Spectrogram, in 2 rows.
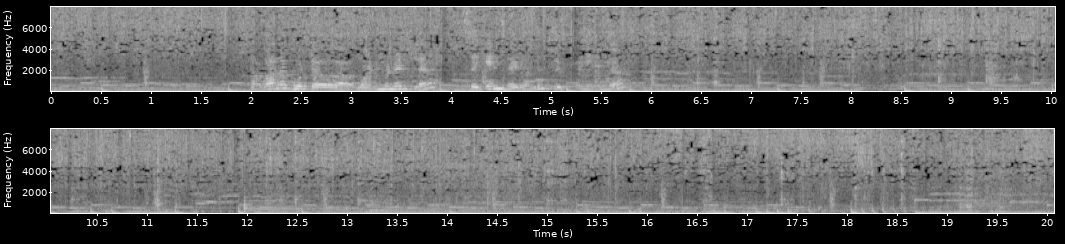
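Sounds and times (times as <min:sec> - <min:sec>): fruit slices sizzling in hot fat: 0:00.0 - 0:20.0
metal spatula scraping pan: 0:12.2 - 0:15.8.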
